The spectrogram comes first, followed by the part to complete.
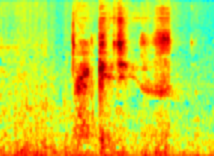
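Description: A person whispering briefly, a short breathy phrase of about a second, close to the microphone in an otherwise near-silent room.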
